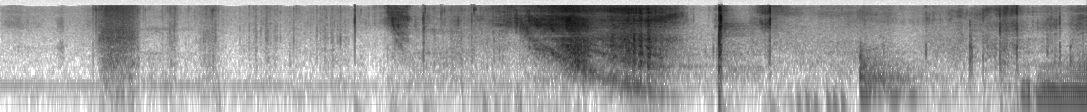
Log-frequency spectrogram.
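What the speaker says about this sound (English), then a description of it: "Let me get a piece of this tape." Adhesive tape peeled off a roll during airbrush work on a Bo-Katan helmet build, a loud rising tearing rip near the middle, with small handling clicks and rustles before and after.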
